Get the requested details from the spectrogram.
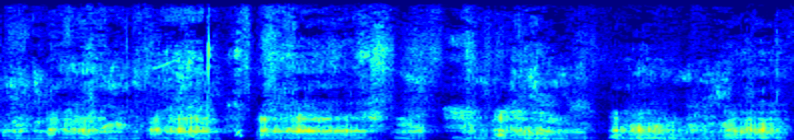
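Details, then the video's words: Part-pit dog growling during rough play indoors while being gently smacked in the face by a person; a continuous, rumbling, throaty growl with short breaks around one, two and three seconds. "My Dog Makes Crazy Noises"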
